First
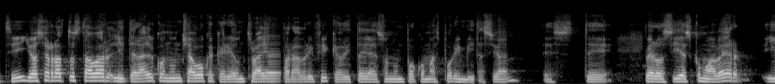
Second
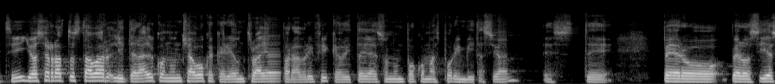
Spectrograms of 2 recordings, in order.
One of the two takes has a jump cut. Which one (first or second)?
first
